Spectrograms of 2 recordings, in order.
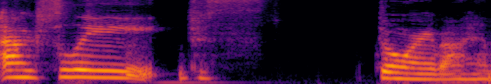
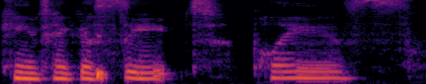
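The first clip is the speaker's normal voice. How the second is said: soft unvoiced request; whispered; 15 dB quieter, slower than usual. Boss quietly asking the inspector to sit down, whispered. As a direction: hush it like bad news is coming.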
